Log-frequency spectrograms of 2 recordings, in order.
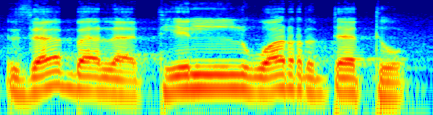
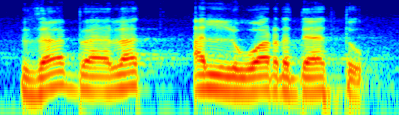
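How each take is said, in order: First: The two words are joined with a linking vowel. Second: The two words are read separately.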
